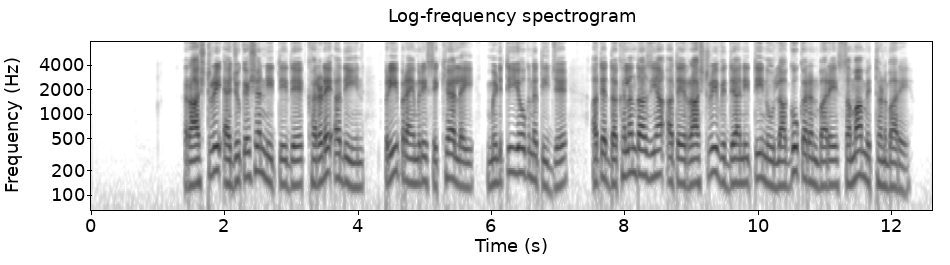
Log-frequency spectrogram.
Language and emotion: Punjabi, neutral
